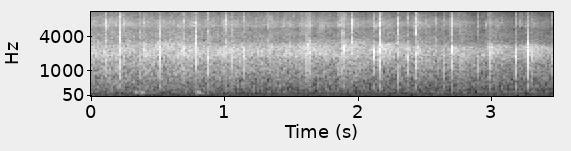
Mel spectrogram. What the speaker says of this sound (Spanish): les pido que les demos un fuerte aplauso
